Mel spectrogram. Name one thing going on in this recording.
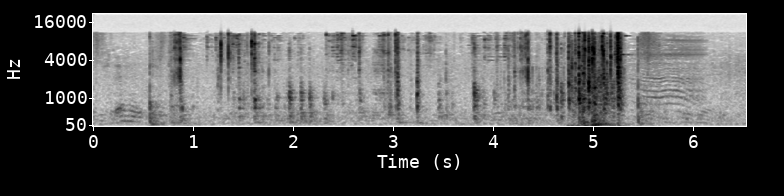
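A lock clicks and rattles as it is picked.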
